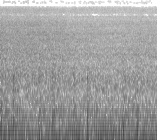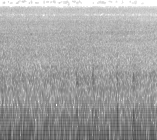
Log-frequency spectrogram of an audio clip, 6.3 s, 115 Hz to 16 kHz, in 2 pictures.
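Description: A 15-inch-gauge miniature railway train's coaches rolling past on the track, a steady rumble with faint clicks of wheels over the rails.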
